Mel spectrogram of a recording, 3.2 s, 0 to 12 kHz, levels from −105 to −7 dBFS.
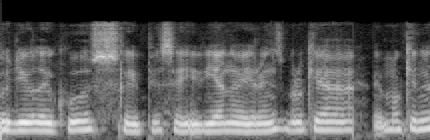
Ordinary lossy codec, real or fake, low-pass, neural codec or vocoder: AAC, 64 kbps; real; 7.2 kHz; none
